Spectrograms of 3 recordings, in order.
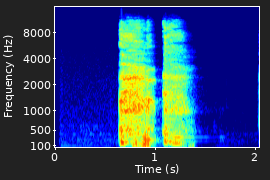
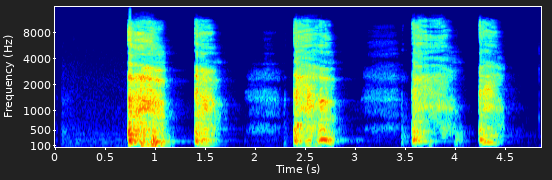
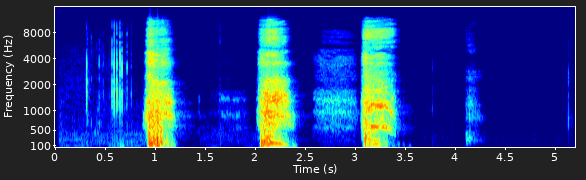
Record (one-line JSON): {"cough_length": "2.0 s", "cough_amplitude": 30416, "cough_signal_mean_std_ratio": 0.41, "three_cough_length": "4.9 s", "three_cough_amplitude": 32768, "three_cough_signal_mean_std_ratio": 0.4, "exhalation_length": "5.2 s", "exhalation_amplitude": 32768, "exhalation_signal_mean_std_ratio": 0.31, "survey_phase": "beta (2021-08-13 to 2022-03-07)", "age": "45-64", "gender": "Male", "wearing_mask": "No", "symptom_cough_any": true, "symptom_runny_or_blocked_nose": true, "symptom_shortness_of_breath": true, "symptom_sore_throat": true, "symptom_headache": true, "symptom_onset": "2 days", "smoker_status": "Never smoked", "respiratory_condition_asthma": false, "respiratory_condition_other": false, "recruitment_source": "Test and Trace", "submission_delay": "1 day", "covid_test_result": "Positive", "covid_test_method": "ePCR"}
